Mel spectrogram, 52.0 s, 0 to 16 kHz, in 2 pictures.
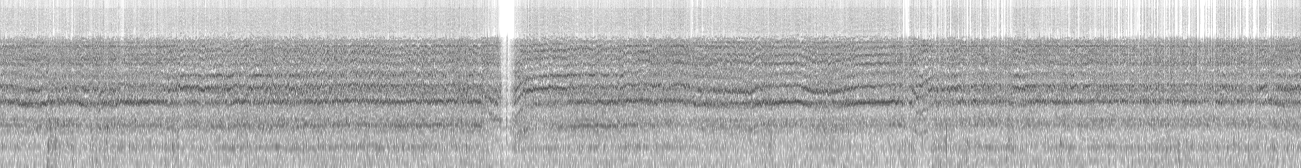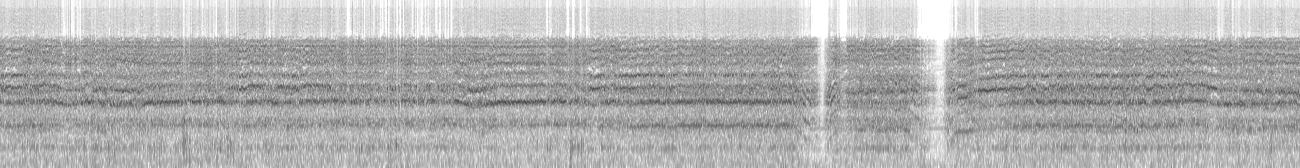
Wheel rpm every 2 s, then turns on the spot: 230, 220, 210, 210, 190, 150, 220, 220, 220, 210, 230, 230, 230, 220, 220, 230, 230, 230, 230, 210, 210, 140, 110, 210, 210, 210.
none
